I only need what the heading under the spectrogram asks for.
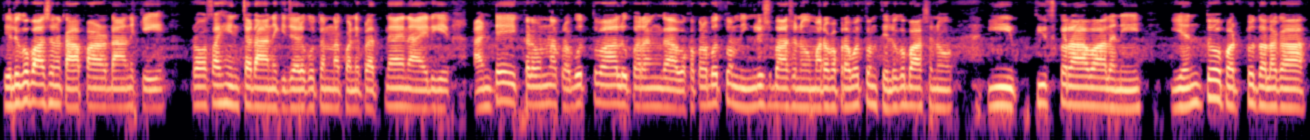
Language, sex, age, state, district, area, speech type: Telugu, male, 18-30, Andhra Pradesh, Srikakulam, urban, spontaneous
